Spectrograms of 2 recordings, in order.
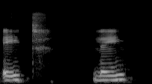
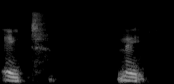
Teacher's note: it is pronounced more or less like a diphthong a little bit like a diphthong unlike in French and Spanish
